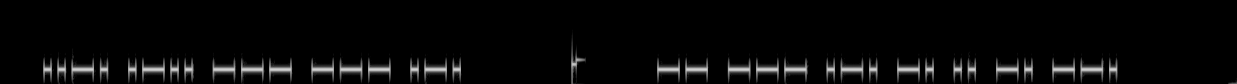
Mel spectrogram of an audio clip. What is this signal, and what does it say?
Morse code, heard as a keyed tone, about 17 wpm, 700 Hz. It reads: FLOOR MORNING
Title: Sets of 3 Words - New Word Drill - 17wpm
